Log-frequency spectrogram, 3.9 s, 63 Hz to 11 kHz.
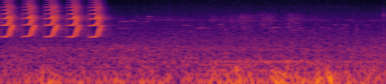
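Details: Great-tailed Grackle singing and mate-calling at a pond near Prince Rd and I-10, Tucson, gives five quick, harsh, rasping notes in about a second, then falls quiet against faint background hum and distant chirps.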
